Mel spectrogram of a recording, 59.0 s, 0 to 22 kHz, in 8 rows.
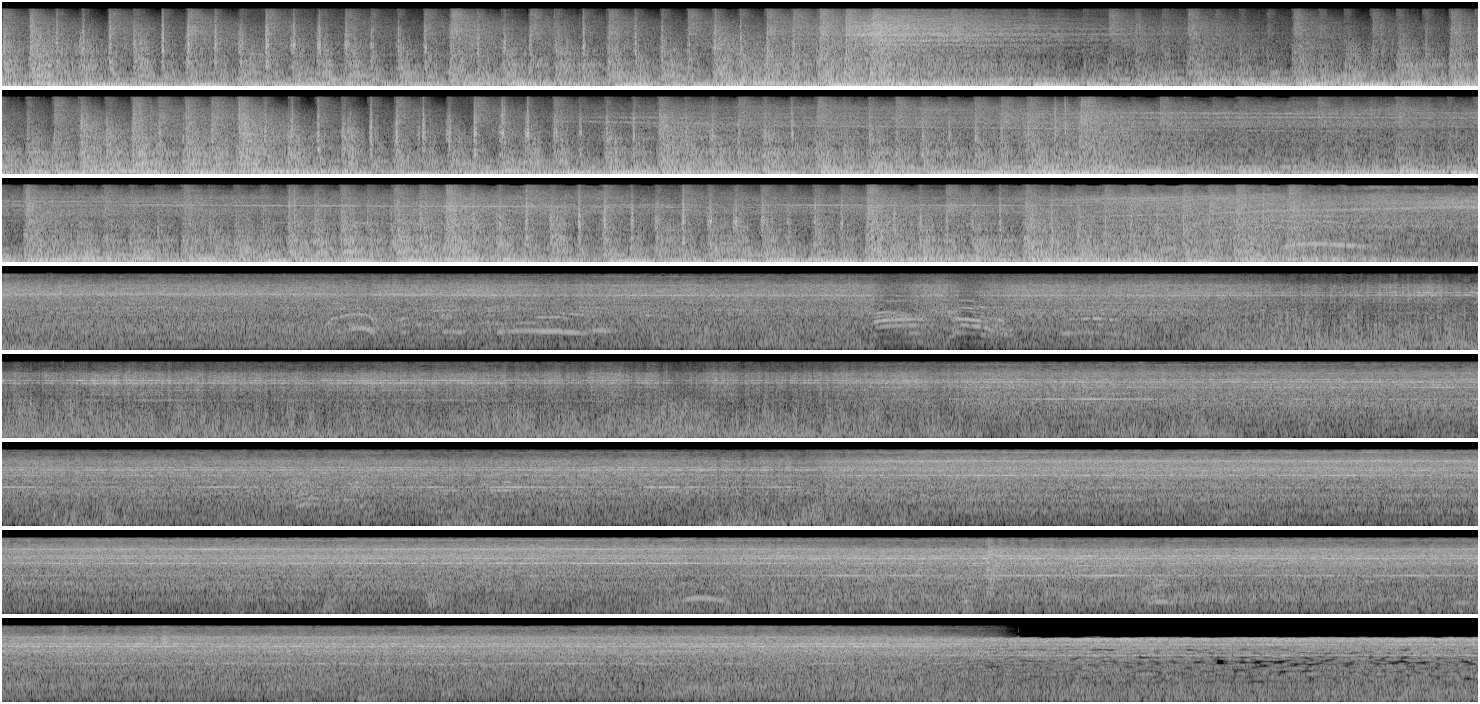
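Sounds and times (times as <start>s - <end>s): jet engines roaring: 0.0s - 59.0s.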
